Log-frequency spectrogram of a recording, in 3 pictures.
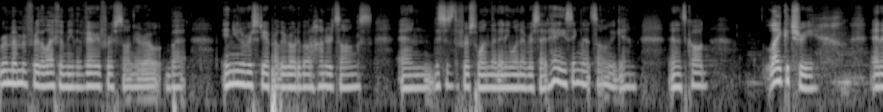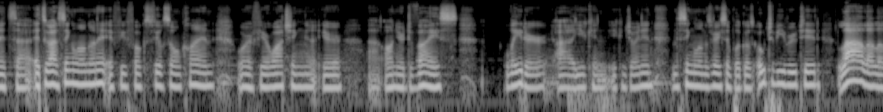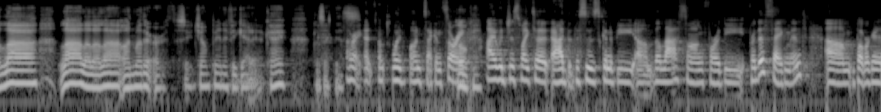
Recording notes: live at The Staysh in gorgeous Goderich, Ontario.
